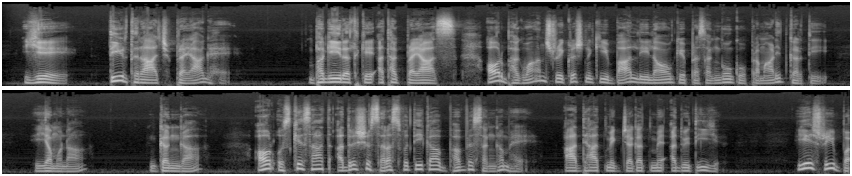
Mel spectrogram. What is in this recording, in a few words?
narration hindi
